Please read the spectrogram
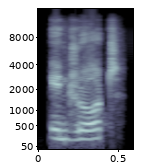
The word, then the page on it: inwrought: Indian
